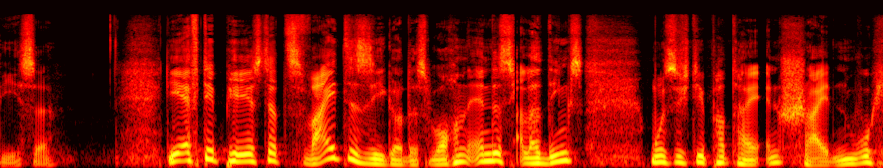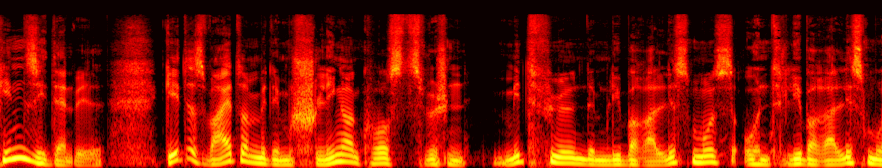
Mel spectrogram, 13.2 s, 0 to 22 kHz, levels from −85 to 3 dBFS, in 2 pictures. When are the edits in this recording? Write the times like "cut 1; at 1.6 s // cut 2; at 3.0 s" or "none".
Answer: cut 1; at 3.8 s // cut 2; at 7.2 s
